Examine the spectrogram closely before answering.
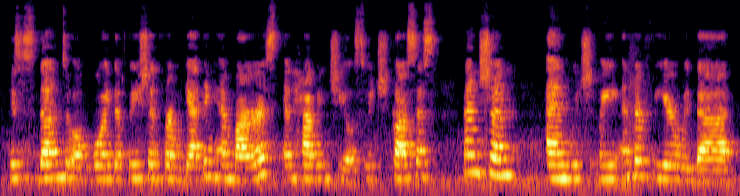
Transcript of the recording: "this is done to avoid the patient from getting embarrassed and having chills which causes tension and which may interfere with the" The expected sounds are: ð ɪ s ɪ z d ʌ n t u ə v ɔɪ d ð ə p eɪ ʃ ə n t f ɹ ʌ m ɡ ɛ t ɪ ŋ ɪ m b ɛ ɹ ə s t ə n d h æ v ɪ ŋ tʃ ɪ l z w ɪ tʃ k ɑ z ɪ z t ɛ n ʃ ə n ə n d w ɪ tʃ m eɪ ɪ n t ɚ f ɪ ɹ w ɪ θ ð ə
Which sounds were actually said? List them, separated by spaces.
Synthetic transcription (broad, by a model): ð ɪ s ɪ s d ʌ n t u ə v ɔɪ d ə p eɪ ʃ ə n t f ɹ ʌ m ɡ ɛ t ɪ ŋ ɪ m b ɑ ɹ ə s ə n d h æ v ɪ ŋ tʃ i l s w ɪ tʃ k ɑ s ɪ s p ɛ n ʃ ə n ə n d w ɪ tʃ m eɪ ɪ n t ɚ f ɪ ɹ w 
